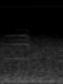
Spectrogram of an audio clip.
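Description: A single short gull cry by the water, a brief nasal honking call that cuts off partway through, set against a low murmuring background.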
